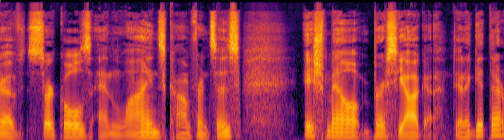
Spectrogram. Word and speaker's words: Ismael Burciaga: I'm here at Squares Conference with the creator of Squares Conference and the creator of circles and lines conferences, Ishmamail Biaga.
